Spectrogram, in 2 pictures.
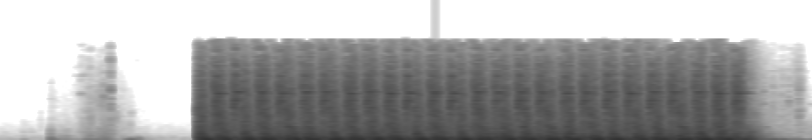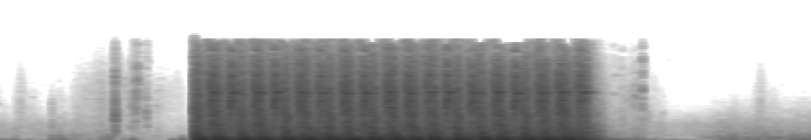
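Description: A sniper rifle fires loudly.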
